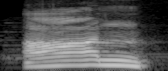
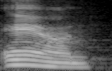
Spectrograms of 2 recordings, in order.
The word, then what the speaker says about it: Ann: It's on, not Anne, correct?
